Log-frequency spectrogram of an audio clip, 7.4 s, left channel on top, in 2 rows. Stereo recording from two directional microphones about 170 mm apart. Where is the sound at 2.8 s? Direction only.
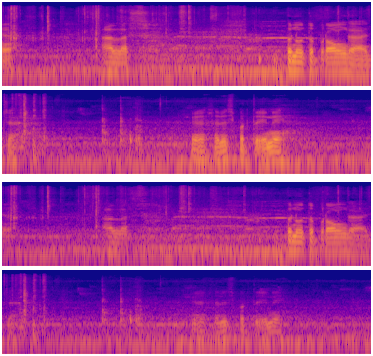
5° left (ahead or behind).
